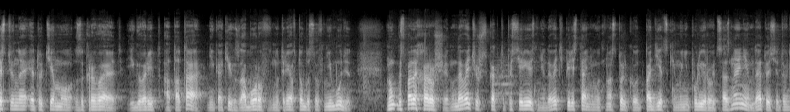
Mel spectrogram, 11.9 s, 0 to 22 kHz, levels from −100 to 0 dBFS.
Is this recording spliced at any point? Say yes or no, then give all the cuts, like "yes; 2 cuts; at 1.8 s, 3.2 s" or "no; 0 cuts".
no; 0 cuts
